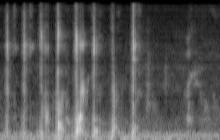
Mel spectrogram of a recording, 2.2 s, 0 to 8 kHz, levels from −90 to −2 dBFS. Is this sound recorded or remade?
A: remade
